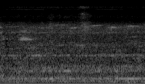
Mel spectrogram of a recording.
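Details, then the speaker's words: Sanken water dispenser under repair for not heating, 3 to 5 minutes after switching on: soft, even bubbling hiss with fine crackle and no low rumble, like water boiling in the hot tank; heater working normally and steam comes out when poured. "ya bisa terdengar ada suara seperti air mendidih di dalam dispensernya dengaran sahabat-sahabat semuanya"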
